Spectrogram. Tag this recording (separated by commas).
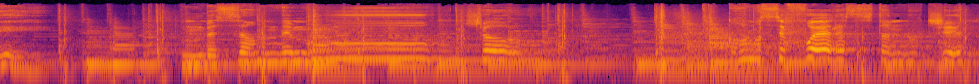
Flamenco, Singing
